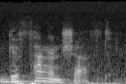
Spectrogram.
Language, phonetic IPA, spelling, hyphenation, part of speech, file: German, [ɡəˈfaŋənʃaft], Gefangenschaft, Ge‧fan‧gen‧schaft, noun, De-Gefangenschaft.ogg
- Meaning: imprisonment, captivity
